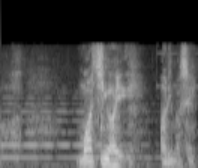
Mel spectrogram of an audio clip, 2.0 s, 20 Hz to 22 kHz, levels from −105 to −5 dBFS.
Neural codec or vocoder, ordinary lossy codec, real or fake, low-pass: none; none; real; 7.2 kHz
